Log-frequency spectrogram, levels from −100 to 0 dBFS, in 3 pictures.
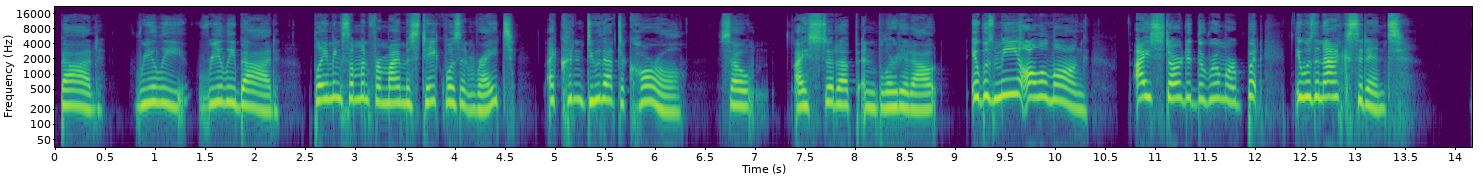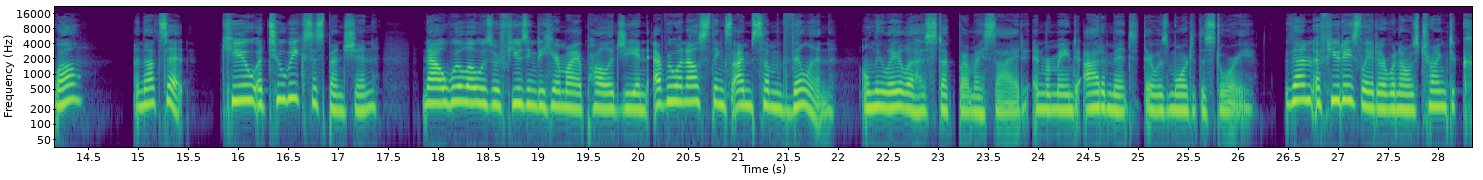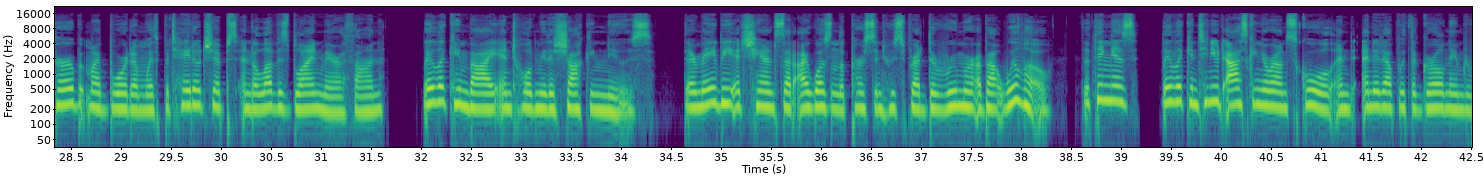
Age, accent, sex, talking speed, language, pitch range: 10-29, American, female, 195 wpm, English, 205-265 Hz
